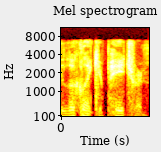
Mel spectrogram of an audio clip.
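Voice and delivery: whispered delivery. Voicing a spellcaster who speaks to a withered foe: whispering. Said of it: "he whispers to Robes".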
